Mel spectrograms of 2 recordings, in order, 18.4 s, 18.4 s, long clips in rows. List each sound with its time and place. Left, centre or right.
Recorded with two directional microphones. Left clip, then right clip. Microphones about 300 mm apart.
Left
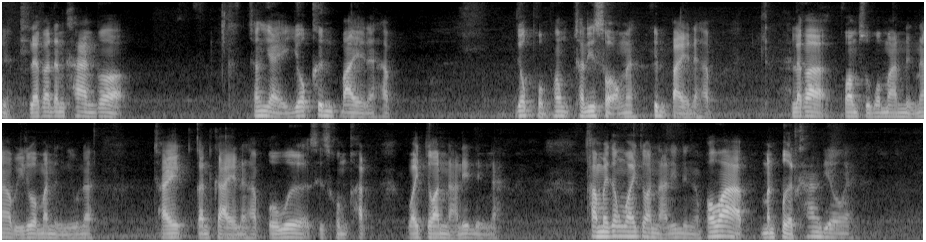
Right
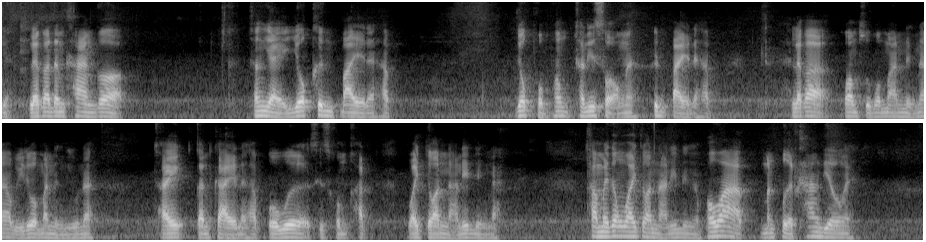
0.0 s speech: centre
2.5 s speech: centre
5.1 s speech: centre
16.9 s speech: left
17.4 s speech: centre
